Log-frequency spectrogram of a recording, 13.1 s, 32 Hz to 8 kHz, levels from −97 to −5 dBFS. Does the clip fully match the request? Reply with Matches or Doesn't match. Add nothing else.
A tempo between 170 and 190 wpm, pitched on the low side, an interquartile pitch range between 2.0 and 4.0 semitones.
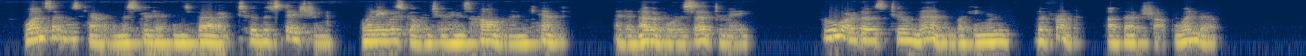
Matches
